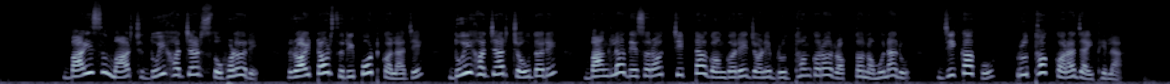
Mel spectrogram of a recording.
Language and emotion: Odia, neutral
